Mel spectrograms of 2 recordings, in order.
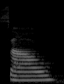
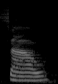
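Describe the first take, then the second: Both takes have the same delivery.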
